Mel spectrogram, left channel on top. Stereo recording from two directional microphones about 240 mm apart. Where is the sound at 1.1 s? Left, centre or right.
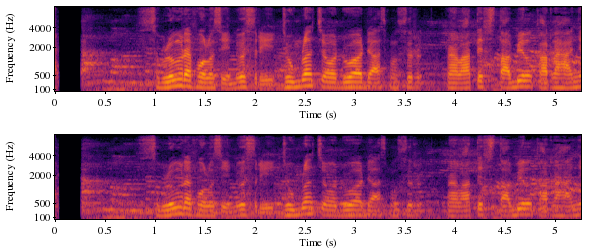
Left.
